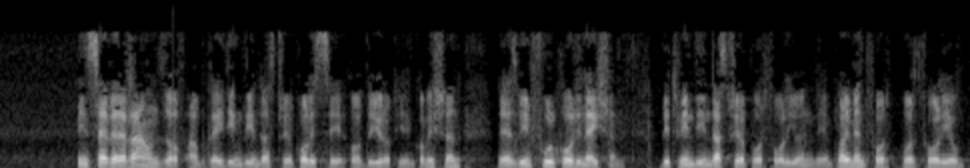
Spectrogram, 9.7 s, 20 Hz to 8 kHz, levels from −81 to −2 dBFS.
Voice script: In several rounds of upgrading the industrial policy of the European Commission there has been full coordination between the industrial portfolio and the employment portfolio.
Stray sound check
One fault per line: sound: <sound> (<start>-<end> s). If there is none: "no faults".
no faults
